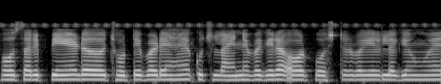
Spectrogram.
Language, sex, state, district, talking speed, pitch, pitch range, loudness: Hindi, female, Uttar Pradesh, Lalitpur, 205 wpm, 220 Hz, 215-220 Hz, -16 LUFS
